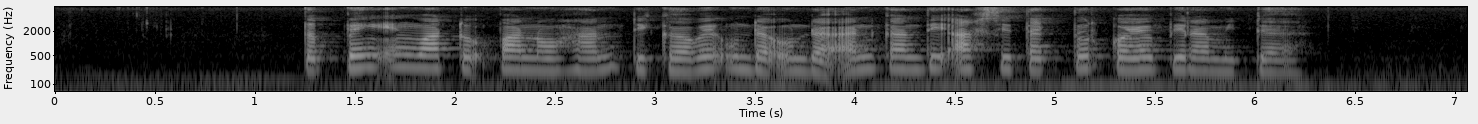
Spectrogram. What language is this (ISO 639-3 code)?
jav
